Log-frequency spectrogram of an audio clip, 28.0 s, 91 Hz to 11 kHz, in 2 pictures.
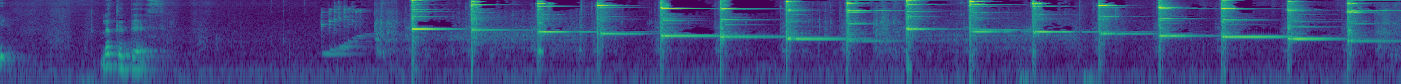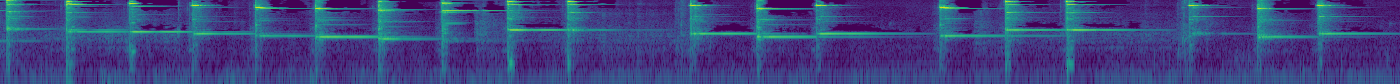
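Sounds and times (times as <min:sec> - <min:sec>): toy xylophone tune: 0:03.2 - 0:28.0.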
